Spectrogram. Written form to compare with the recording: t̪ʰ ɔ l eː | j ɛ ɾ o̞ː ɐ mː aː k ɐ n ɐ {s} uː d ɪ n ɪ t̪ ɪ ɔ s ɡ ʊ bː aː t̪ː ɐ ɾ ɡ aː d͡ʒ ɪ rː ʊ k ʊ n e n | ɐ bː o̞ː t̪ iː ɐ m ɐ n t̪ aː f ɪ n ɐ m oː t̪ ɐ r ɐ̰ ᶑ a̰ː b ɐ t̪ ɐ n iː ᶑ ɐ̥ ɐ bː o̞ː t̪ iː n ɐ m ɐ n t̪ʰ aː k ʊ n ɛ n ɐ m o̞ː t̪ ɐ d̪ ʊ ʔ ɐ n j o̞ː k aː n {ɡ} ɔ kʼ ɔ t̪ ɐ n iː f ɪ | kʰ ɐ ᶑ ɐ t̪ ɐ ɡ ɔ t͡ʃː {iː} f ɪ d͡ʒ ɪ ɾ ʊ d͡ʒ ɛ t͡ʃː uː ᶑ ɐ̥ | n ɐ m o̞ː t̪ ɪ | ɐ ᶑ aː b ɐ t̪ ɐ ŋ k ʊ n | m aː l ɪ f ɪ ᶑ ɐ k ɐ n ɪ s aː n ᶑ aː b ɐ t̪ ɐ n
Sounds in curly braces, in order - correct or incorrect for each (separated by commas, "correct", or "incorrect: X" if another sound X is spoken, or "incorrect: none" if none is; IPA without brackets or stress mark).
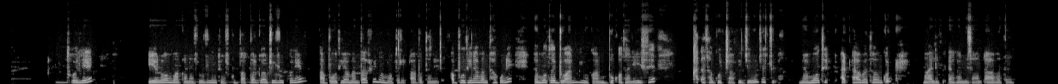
correct, incorrect: b, incorrect: aː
